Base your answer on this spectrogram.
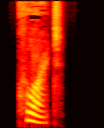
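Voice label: "quart", American English female; everyone-can-use-english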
